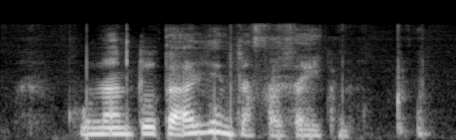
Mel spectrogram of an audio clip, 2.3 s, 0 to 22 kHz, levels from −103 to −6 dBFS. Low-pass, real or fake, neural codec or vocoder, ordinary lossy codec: 10.8 kHz; fake; codec, 44.1 kHz, 3.4 kbps, Pupu-Codec; AAC, 64 kbps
